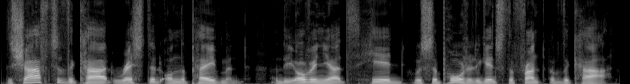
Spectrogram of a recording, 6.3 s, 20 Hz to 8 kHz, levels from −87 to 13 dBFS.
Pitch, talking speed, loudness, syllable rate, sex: 140 Hz, 200 wpm, -19 LUFS, 5.1 syllables/s, male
